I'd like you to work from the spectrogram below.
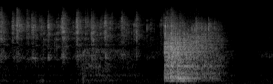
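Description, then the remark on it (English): Dice rattle with quick, clicky shakes for over a second, then tumble out in a louder scattering clatter that fades away. No talking. “Do you think I should add another pull dice?”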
